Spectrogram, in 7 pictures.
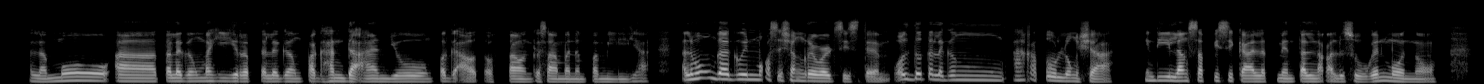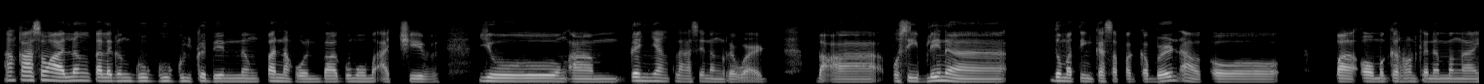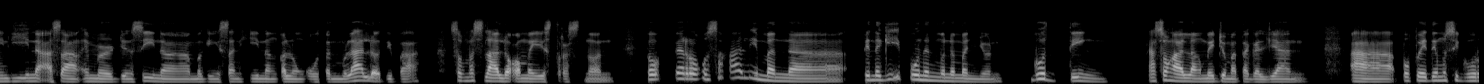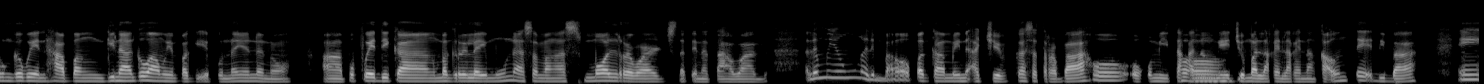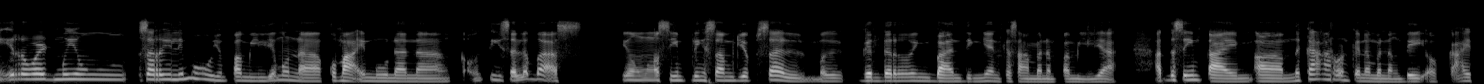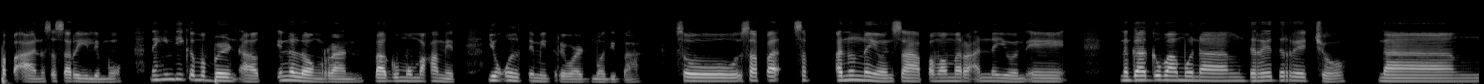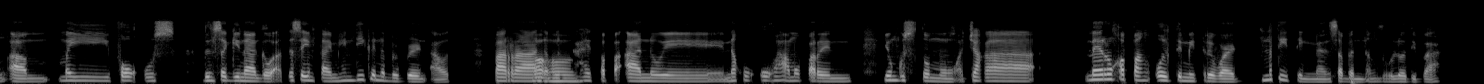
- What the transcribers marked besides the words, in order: in English: "reward system, although"; in English: "good thing"; in Korean: "삼겹살"; in English: "At the same time"; in English: "ultimate reward"; in English: "at the same time"; in English: "ultimate reward"
- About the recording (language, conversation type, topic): Filipino, advice, Paano ako pipili ng makabuluhang gantimpala para sa sarili ko?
